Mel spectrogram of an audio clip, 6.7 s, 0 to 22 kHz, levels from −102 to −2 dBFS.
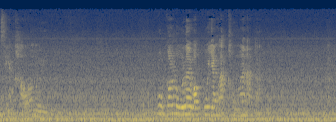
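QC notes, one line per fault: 2.87–5.42 s, train of clicks: a steady ticking rides over the speech at about 10.6 clicks per second, evenly spaced, around thirty in all, each peaking a few dB above the speech and clearly audible in gaps too. The closely matching, regularly repeating pulses point to a likely source in nearby equipment interference or a faulty connection or power supply. On a waveform they show as sharp matching spikes; a spectrogram shows thin full-height vertical lines at even intervals.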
